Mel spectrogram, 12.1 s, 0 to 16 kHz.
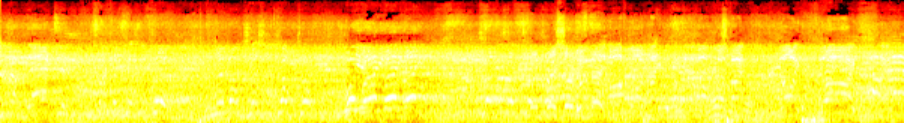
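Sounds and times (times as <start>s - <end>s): people shouting: 4.0s - 12.0s.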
